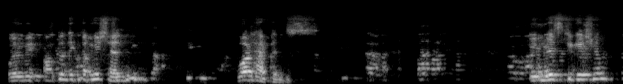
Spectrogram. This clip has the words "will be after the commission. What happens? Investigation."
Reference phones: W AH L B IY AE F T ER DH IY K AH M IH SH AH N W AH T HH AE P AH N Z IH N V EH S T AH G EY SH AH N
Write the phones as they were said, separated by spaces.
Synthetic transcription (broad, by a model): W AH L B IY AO T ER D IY K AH M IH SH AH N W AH T HH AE P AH N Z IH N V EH S T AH G EY SH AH N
